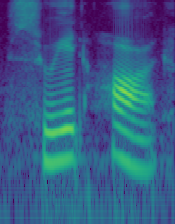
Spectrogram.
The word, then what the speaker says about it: sweetheart: 스윗 heart 해서 T 발음은 받침으로 되기 때문에 발음을 안 하시고요. sweet heart 2개로 하시면 되고요.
